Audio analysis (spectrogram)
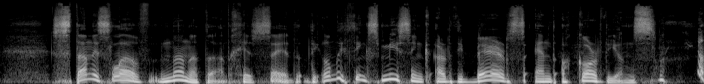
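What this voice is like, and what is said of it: Put-on Russian accent. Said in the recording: “Russian accent, please ... Yes, this is good Russian accent for me.”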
